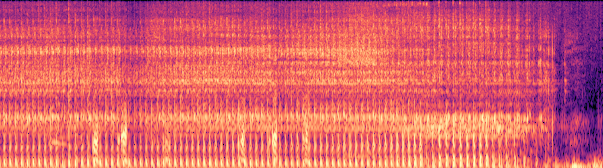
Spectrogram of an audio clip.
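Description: Slow, heavy single-cylinder thumping, about three beats a second, that bogs and fades; the engine is lugging because the gearing is too tall.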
